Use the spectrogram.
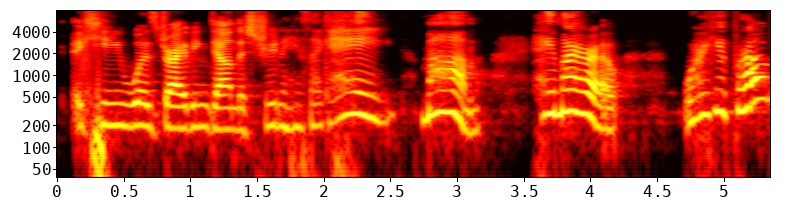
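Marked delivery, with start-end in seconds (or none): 2.0-5.3 put-on yelling, higher. Retelling how the son yelled from his car down the road: imitating son yelling. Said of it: "my son yelling".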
